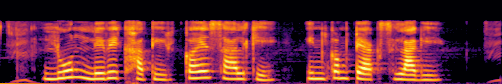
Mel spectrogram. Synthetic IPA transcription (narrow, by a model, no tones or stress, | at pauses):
lonlebekʰat̪iɾkə̃esalke | inkəmʈɛkslaɡe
